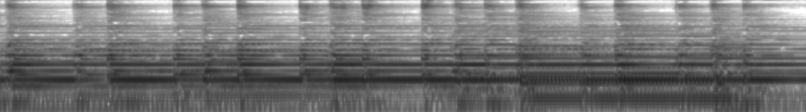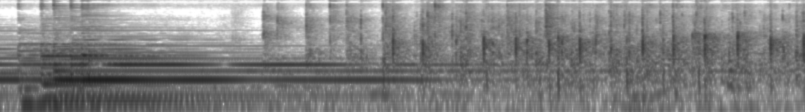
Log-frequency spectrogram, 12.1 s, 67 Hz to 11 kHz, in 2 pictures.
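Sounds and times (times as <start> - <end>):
acoustic guitar chord ringing: 0.0 - 8.3
hand claps: 7.9 - 12.0.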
